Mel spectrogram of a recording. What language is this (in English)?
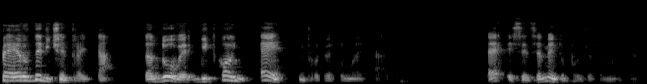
Italian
